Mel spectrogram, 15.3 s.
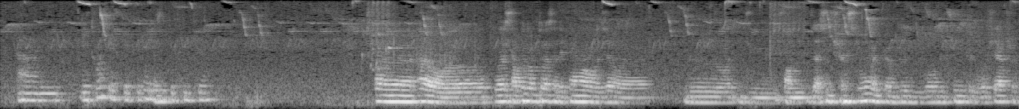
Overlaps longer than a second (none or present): none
